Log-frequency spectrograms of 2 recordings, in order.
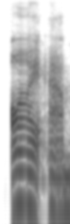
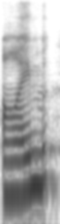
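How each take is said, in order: First: It is said as two full separate words. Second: It is said as one contracted syllable. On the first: The speaker calls it right. "I want you to pronounce them I am" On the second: The speaker calls it wrong. "not I'm"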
